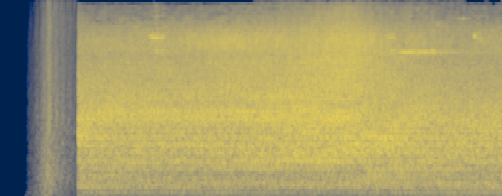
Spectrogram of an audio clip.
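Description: A short countdown whoosh, then about a second in a loud, steady rush of road traffic noise cuts in suddenly.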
